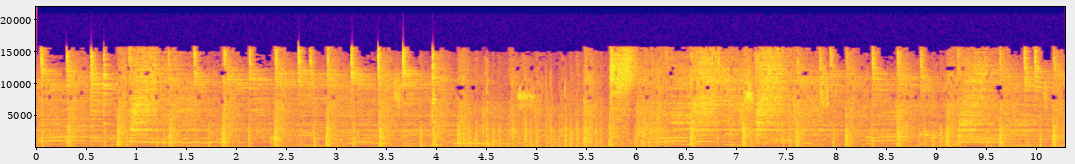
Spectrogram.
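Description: Acoustic drum kit played fast and hard, with dense bass drum, snare and cymbal hits and many small ghost notes in between. It plays along to a backing track with a wavering lead melody.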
